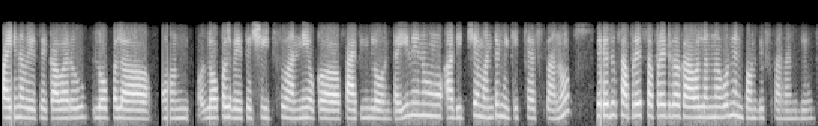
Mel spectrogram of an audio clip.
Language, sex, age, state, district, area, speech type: Telugu, female, 18-30, Andhra Pradesh, Chittoor, urban, conversation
